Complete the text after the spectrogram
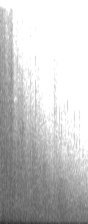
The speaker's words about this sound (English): Boom.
